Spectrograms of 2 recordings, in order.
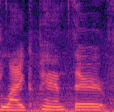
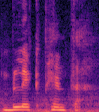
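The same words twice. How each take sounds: First: The first word has the ordinary 'black' vowel. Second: The first word is said like 'blick'. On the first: The speaker calls it wrong. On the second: The speaker calls it right. "You got to pronounce it differently. ... This one is Blick"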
